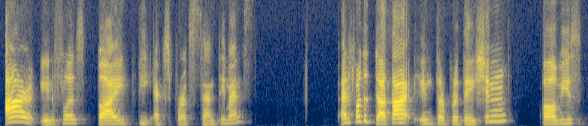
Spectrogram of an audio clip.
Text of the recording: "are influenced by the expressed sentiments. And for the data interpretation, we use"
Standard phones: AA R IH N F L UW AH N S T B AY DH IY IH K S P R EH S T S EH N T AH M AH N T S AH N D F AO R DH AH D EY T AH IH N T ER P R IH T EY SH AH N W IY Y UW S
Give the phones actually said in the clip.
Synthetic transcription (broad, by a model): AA R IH N F L UW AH N S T B AY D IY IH K S P AH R T S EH N T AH M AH N T S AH N F AO R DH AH D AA T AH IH N T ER P R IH T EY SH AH N W IY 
